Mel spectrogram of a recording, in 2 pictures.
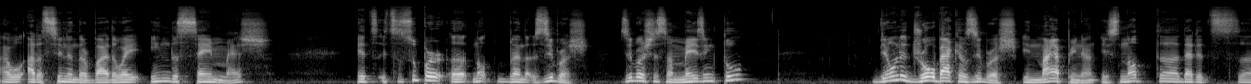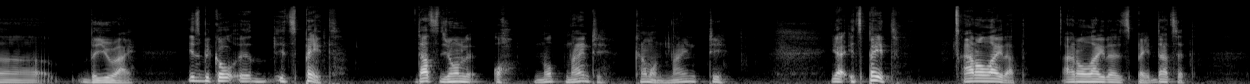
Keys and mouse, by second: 0.0-6.9 ctrl+alt+middle drag, 6.9-22.1 drag, 22.1-25.0 middle drag.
